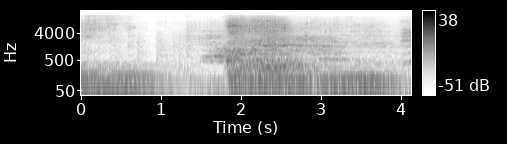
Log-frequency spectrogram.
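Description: Film soundtrack of tense score and deep rumbling sound effects. The rumble drops away about a second in, then a sudden loud swell hits and holds.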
